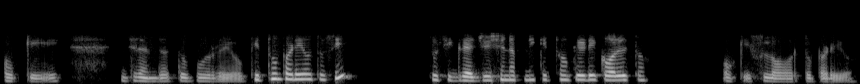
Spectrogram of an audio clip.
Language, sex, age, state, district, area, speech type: Punjabi, female, 45-60, Punjab, Jalandhar, urban, conversation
